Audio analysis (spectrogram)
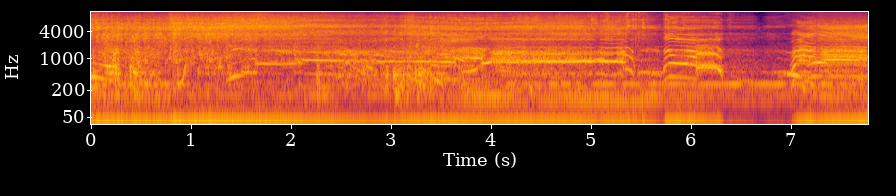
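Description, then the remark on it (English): Heavy, continuous splashing and churning water as Nanook submerges someone in a tub of holy water, with loud yells and screams rising over it and brief pauses near the end. “And then here comes Nanook and submerges him in all the holy water and then like melts down.”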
